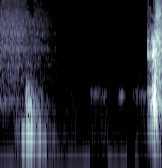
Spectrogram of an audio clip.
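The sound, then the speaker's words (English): A person sneezes: a breathy intake and first burst, a quiet pause with faint sounds, then a sharp, loud, explosive sneeze at the end. “Bless you.”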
